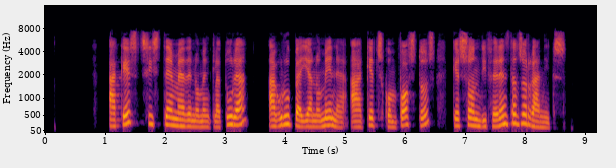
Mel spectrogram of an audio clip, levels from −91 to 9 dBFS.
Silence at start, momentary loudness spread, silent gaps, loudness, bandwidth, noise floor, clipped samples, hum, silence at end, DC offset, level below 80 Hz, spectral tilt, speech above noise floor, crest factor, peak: 1.05 s; 8 LU; 3.40-3.47 s, 3.53-3.71 s, 6.69-6.79 s; -18 LUFS; 7.8 kHz; under -90 dBFS; under 0.1%; none; 0.55 s; under 0.1%; -62 dBFS; -4.5 dB/octave; over 72 dB; 18 dB; -2 dBFS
